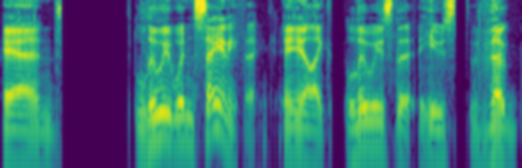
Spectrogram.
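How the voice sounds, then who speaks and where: A man hosting a podcast, telling stories in a halting way, full of fillers, in a casual conversation. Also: on the low side, dry recording. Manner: halting, filler-heavy storytelling. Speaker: podcast host.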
